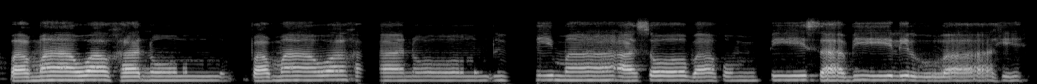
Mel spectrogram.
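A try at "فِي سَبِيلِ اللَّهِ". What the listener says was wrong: Lamnya tipis aja, Bu. Fisabilillah. Jangan asobahum. 5 asobahum fisabilillah.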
